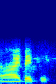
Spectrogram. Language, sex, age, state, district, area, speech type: Kannada, male, 45-60, Karnataka, Belgaum, rural, conversation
